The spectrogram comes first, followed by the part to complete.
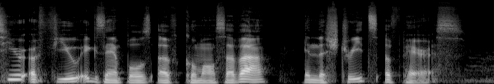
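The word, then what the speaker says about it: comment ça va: means how Kumon Kumo Kumo ends in the nasal sound ah to pronounce that sound first say ah while dropping your job it at the same time try not to push air through your nose see if you can feel the difference between ah ah and all all ah now the whole word Kumon Kumo now you practice repeat after me MO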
